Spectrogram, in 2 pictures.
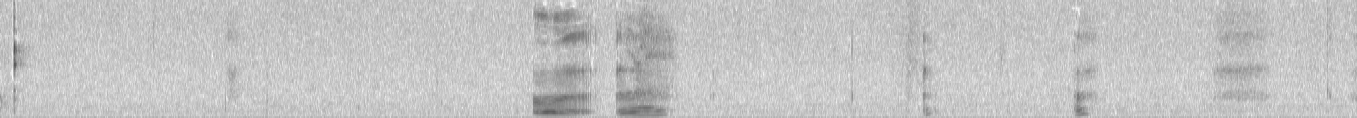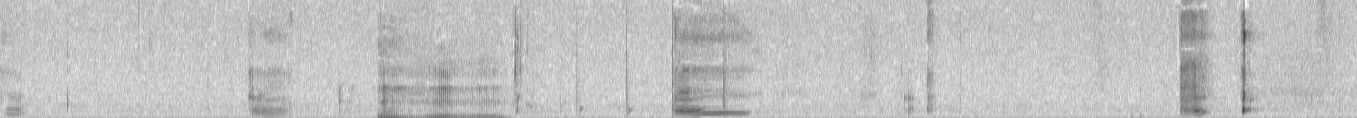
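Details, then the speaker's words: Infant hiccups starting right after burping: soft, abrupt little catches amid infant babbling over steady room hum. "all right oh now we got the hiccups oh this is not a good time for an interview"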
